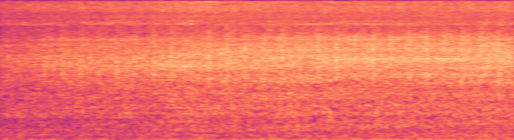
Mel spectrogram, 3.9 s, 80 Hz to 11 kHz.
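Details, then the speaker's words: 1952 Eureka hearse straight engine on its first start, idling by itself: smooth idle with a light, fairly regular tick toward the rear. Owner suspects a lifter, since it sounds too deep for a valve. "sounds like the [Music] back maybe a lifter doesn't sound like a a valve it's too deep"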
